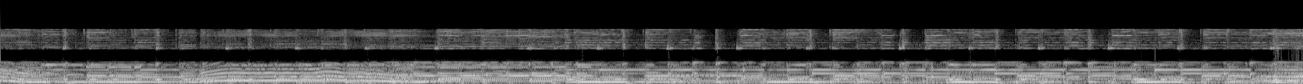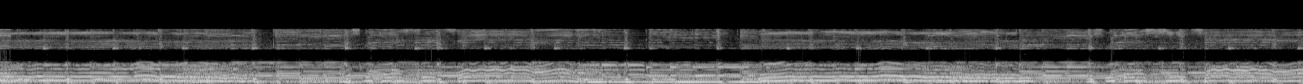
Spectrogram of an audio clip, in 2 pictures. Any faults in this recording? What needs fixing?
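Nothing in the recording needs fixing. No action is required before it is used.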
